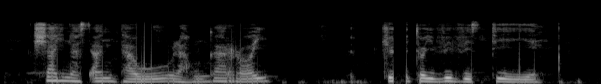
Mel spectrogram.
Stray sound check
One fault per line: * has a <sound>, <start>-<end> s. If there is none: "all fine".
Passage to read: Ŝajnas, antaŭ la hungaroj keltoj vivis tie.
* has a dropout, 3.9-4.1 s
